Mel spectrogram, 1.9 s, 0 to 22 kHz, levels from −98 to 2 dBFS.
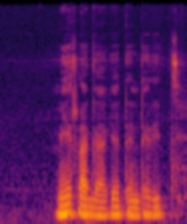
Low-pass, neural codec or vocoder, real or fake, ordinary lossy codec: none; none; real; none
